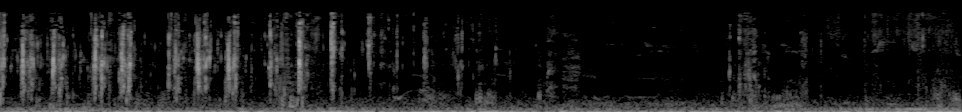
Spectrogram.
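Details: Dog drinking in the hot summer, lapping water in a fast run of sharp, wet clicks, then quieter, more scattered laps toward the end over a low steady rumble.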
